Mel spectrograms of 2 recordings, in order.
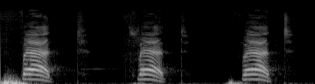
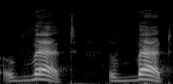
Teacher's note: मैंने जब कहा फैट, फैट, फैट, और जब मैंने कहा वैट, वैट, जो फै कहते हुए और वह कहते हुए मेरे ऊपर वाले जो दांत हैं वो मेरे नीचे वाले होंठ के को टच कर रहे हैं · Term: लेबियोडेंटल्स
